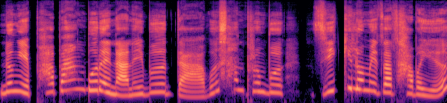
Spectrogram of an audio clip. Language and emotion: Bodo, surprised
